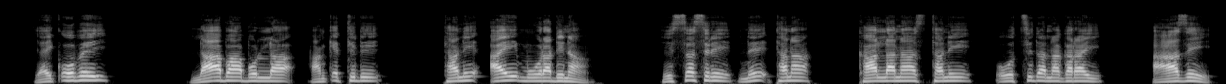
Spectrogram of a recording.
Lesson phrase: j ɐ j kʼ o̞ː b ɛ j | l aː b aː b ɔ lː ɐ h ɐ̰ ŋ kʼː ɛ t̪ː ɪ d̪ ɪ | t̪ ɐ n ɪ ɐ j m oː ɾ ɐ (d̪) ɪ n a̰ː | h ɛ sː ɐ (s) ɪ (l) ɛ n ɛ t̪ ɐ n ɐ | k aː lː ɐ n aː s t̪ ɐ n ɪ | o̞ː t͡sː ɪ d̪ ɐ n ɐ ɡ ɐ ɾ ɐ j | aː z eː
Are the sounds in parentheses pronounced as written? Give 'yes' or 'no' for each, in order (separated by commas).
yes, yes, no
